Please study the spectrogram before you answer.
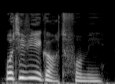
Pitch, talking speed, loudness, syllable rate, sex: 210 Hz, 310 wpm, -18 LUFS, 6.0 syllables/s, female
